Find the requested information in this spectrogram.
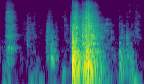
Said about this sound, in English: Okay, so I know we'll shut the door.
